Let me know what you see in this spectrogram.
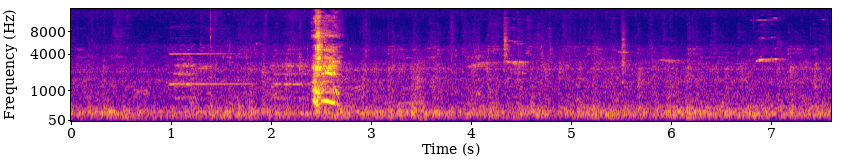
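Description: Steady low rumble of a passenger train running along the track, heard from inside the carriage, with one brief loud sharp noise about two and a half seconds in.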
